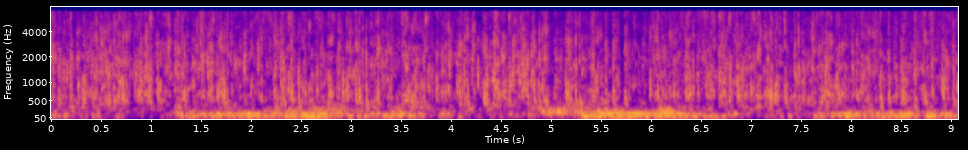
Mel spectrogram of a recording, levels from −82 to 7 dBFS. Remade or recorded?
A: recorded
